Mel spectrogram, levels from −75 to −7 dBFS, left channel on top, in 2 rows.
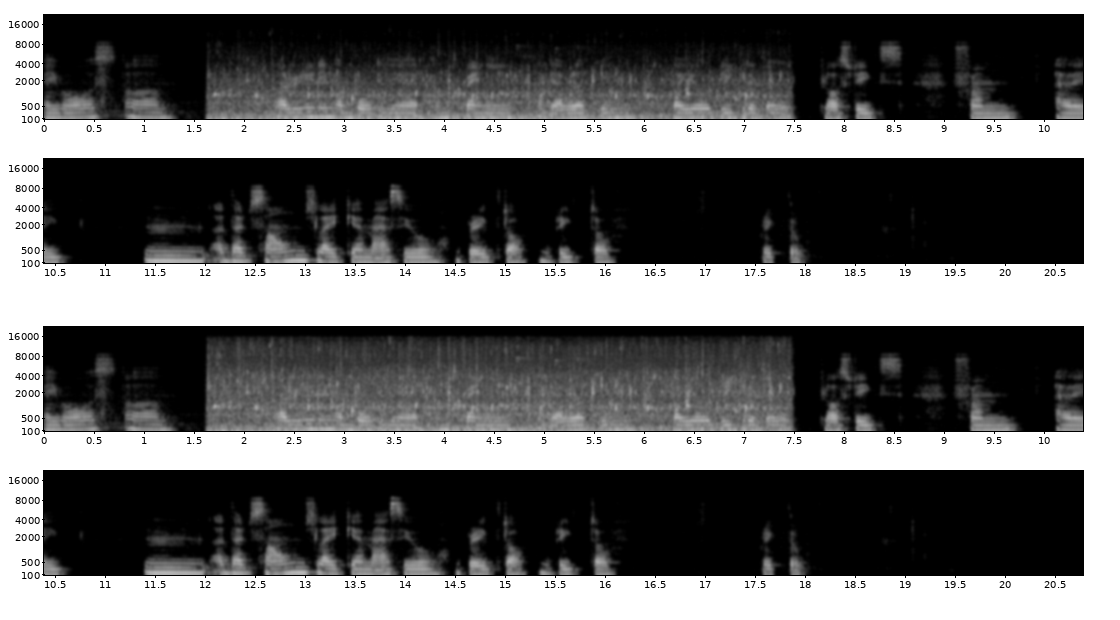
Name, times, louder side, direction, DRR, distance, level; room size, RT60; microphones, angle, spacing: voice 1, 0.0-1.3 1.9-6.0 6.3-7.5 7.8-9.7 10.1-10.6 11.4-16.2 17.6-18.0, equal, ahead, 2.9 m, -32 dB
sound 1, 1.6-7.5, right 4 dB, 65° right, 2.3 m, -31 dB
head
